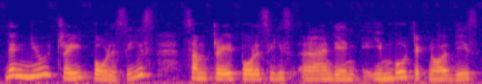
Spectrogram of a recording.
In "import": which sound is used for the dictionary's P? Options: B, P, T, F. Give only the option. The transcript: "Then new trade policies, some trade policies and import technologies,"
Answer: B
